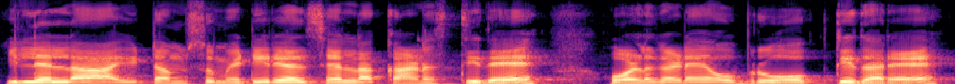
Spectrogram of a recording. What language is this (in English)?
Kannada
